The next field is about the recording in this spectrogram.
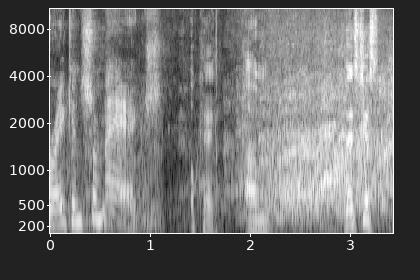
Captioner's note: audience laughing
